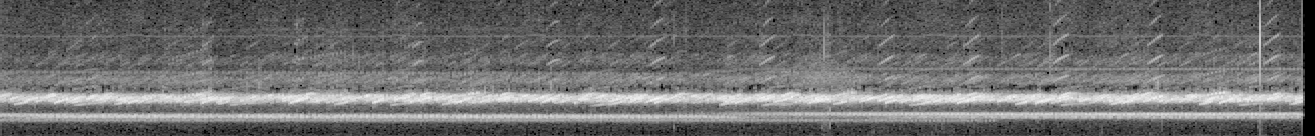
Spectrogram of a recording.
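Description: A dense spring chorus of toads and spring peepers: a steady trilling drone under high, shrill piping.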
